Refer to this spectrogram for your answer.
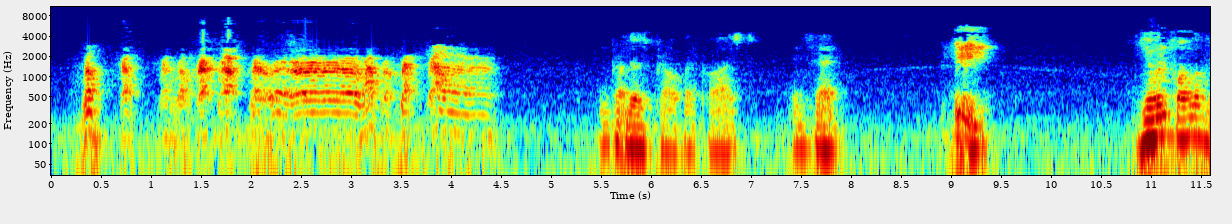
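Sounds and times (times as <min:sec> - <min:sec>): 
dog barking and howling outside: 0:00.2 - 0:04.6
speech: 0:05.6 - 0:08.0, 0:09.0 - 0:09.4, 0:11.0 - 0:11.5.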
